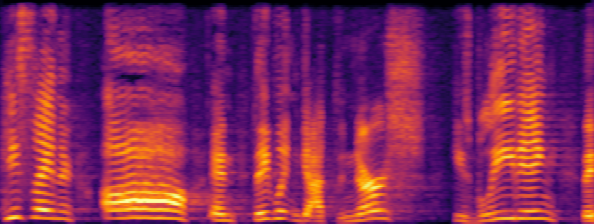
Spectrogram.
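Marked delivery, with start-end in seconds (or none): 0.8-1.4 mock groan. Friend lying hit on ground.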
